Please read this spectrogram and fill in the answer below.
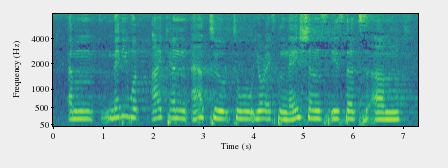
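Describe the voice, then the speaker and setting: A woman speaks at a very slow pace in a medium pitch, with very even loudness and fairly even intonation. Noticeable background noise is present. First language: not Indonesian (speaking Indonesian). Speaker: development agency manager. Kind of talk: formal speech at site visit. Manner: halting, many fillers.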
